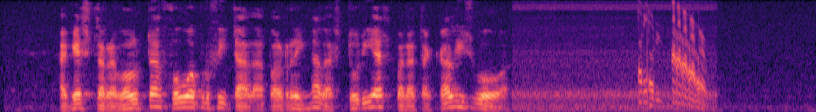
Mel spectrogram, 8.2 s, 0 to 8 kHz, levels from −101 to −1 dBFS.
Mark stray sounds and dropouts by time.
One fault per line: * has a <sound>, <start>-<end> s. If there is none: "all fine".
* has a chirp, 6.4-7.1 s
